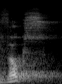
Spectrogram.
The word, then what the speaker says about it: Vox: Le premier de ces points fondamentaux, c'est la percée d'une droite radicale, d'une extrême droite, incarnée aujourd'hui par le parti Vox, à prononcer à l'espagnol, qui est classé, à tort ou à raison, comme un parti europhobe ou eurocritique.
